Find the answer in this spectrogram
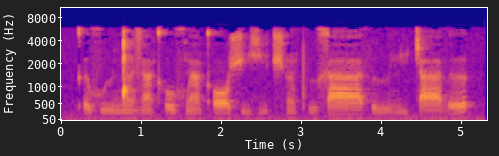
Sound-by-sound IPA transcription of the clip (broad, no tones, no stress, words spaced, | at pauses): kʼəxʷɯːŋ͡ǃə̃ zãkʰoxʷã kʼɔ ʃiçit͡ʃʰə̃ pʰɯxaː θɯːɲicaːðə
